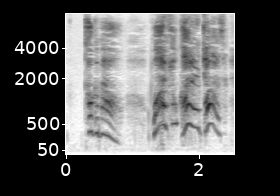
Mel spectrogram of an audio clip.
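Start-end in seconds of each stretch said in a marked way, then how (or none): 1.2-2.3 high, loud, slow yelling. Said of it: "She called me yelling in my phone".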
